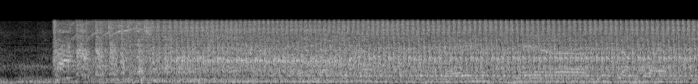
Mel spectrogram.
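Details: Isuzu 4KH1 diesel that had a no-start complaint: brief crank, then the engine catches at once and settles into a steady, even diesel clatter; it starts and idles properly.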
